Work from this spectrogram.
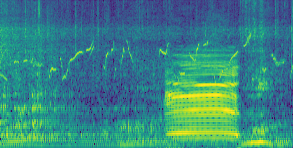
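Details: A fat, tame bull being herded in the afternoon gives a loud, drawn-out moo, calling to a female, while small birds chirp in the background.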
